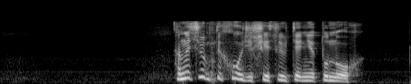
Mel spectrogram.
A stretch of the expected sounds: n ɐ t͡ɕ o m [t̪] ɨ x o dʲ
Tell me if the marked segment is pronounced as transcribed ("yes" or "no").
yes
